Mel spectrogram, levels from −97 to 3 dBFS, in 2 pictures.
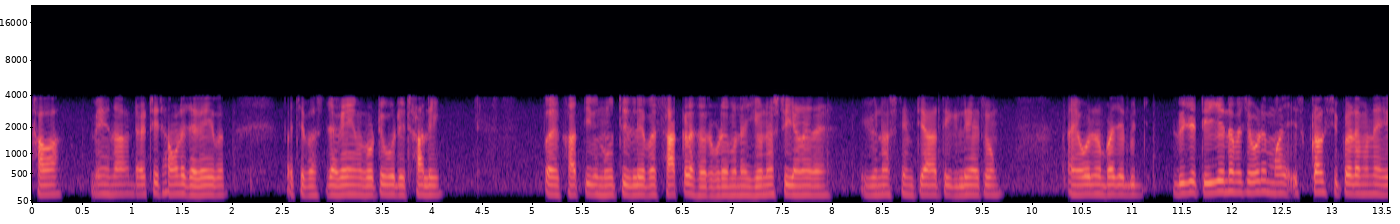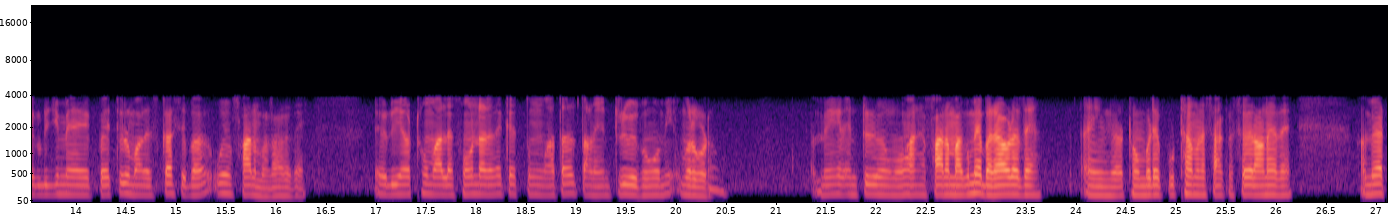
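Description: No technical faults can be heard in this speech recording. A steady room noise sits in the background, about 29 dB below the speech, and belongs to the space where the microphone was rather than to the system.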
